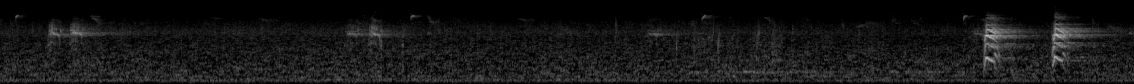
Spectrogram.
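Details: Southern lapwing (Vanellus chilenis) at its nest in the Botanical Garden, São Paulo, Brazil, August 2021, giving harsh, strident, high calls in short bursts: a few faint ones early, then two loud ones near the end, over quiet background hiss.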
